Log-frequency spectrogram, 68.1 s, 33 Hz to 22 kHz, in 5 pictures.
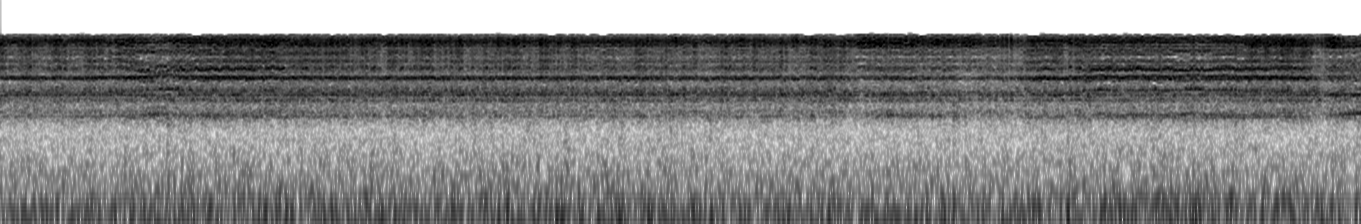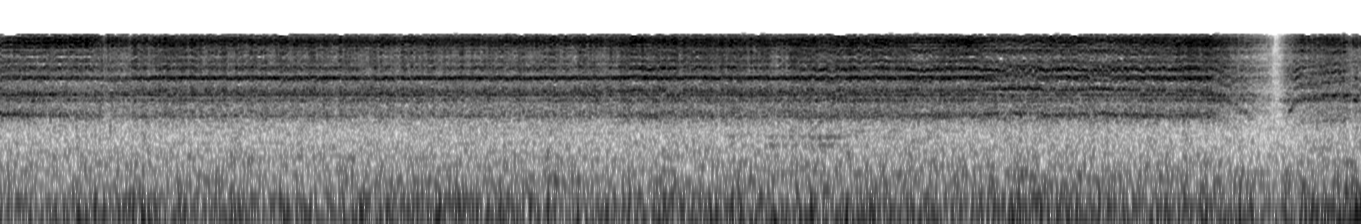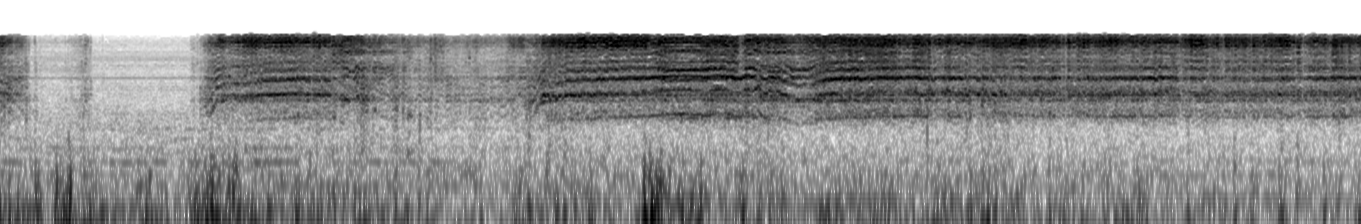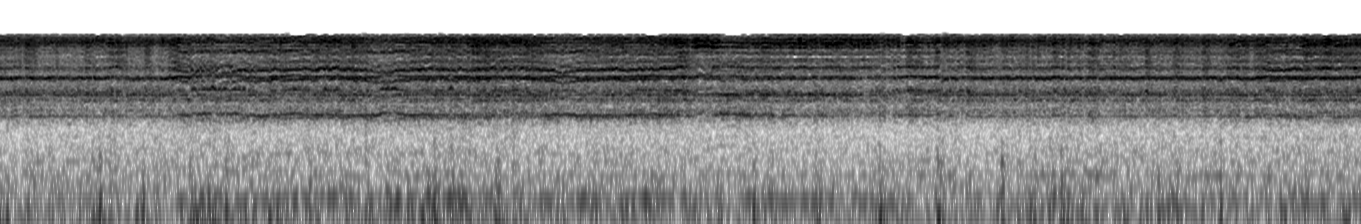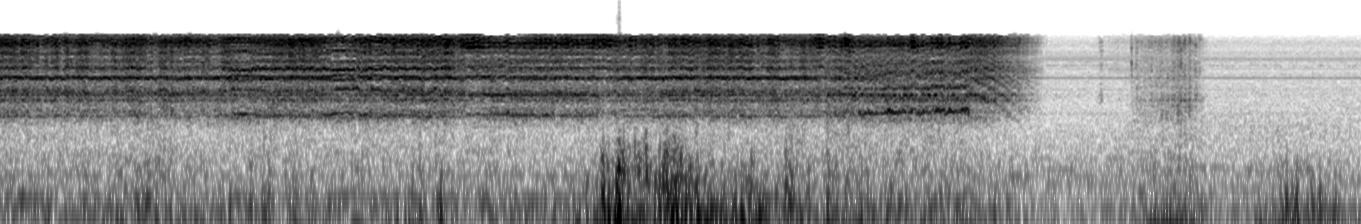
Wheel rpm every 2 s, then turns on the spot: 200, 200, 200, 200, 200, 200, 200, 200, 200, 200, 200, 200, 190, 80, 50, 130, 130, 190, 200, 200, 200, 190, 200, 200, 200, 200, 200, 200, 200, 200, 200, 200, 30, 10.
66-68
